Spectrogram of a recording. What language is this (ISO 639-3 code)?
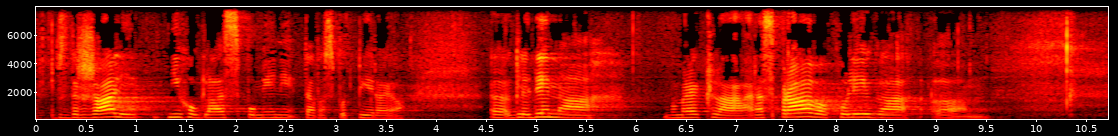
slv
